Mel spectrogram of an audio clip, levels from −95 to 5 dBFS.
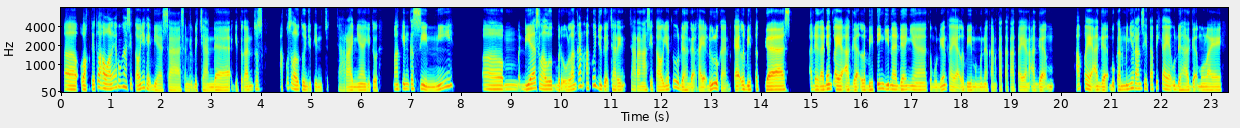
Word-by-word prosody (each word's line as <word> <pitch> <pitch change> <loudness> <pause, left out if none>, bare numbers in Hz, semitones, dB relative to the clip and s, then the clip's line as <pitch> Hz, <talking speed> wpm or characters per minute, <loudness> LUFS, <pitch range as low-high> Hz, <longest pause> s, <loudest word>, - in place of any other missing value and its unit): Eee, 135 -2 +4
waktu 135 +2 +1
itu 145 - -5
awalnya 175 -1 +3
aku 225 - -3
ngasih 200 -8 -2
taunya 145 +8 0
kayak 155 -7 -2
biasa, 105 -1 -2
sambil 105 -2 -7
bercanda, 105 0 -1
gitu 110 -2 -10
kan, 115 +3 -2
terus 145 -2 -3 0.3
aku 180 - -9
selalu 145 -6 +3
tunjukin 115 -3 -3
c - - -19 0.2
caranya, 110 0 -1
gitu. 100 -2 -3 0.3
Makin 150 +1 -1
kesini, 150 - +1 0.6
mmm, 140 0 0
dia 150 +5 +5
selalu 135 -6 +1
berulang 115 +1 0
kan, 240 - +1
aku 175 +10 -2
juga 130 -3 +2
cari 120 -2 0 0.2
cara 115 -2 -3
ngasih 120 +2 -3
taunya 115 +4 +1
tuh 215 -3 -1
udah 110 -10 0
nggak 105 -1 -2
kayak 105 0 +2
dulu 165 +4 +5
kan, 90 0 -6
kayak 125 +2 +4
lebih 125 -2 +2
tegas, 125 -1 +5 0.4
kadang-kadang 125 +4 +3
kayak 130 -5 +4
agak 115 -1 +1
lebih 115 +1 0
tinggi 160 -2 +2
nadanya, 125 -2 +1
kemudian 110 +5 -1
kayak 110 -6 -1
lebih 110 0 -1
menggunakan 105 0 -4
kata-kata 105 +1 -5
yang 105 -2 -1
agak, 110 -1 0 0.6
apa - - -4
ya, - - +5
agak 115 -2 +2
bukan 125 +1 -1
menyerang 165 +5 0
sih, 165 - -2
tapi 145 +6 -5
kayak 145 -9 +1
udah 115 -3 0 0.2
agak 115 0 -1
mulai, 110 0 0
120 Hz, 170 wpm, -25 LUFS, 110-140 Hz, 0.6 s, dia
